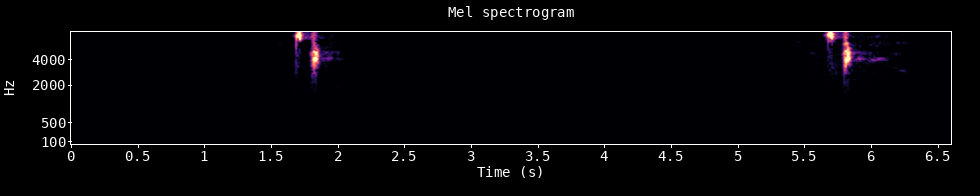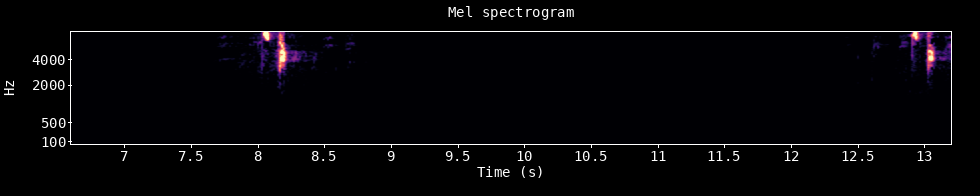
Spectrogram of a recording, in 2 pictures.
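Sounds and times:
high bird chirps: 1.7 - 2.0, 8.0 - 8.4, 12.8 - 13.1.

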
